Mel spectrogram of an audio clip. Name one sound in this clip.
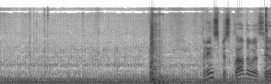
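A car seat folds down with a clunk of its latch.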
